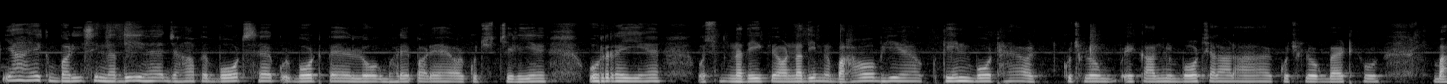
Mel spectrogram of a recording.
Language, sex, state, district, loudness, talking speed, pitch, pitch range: Hindi, male, Bihar, Madhepura, -24 LUFS, 205 wpm, 145 Hz, 135-150 Hz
